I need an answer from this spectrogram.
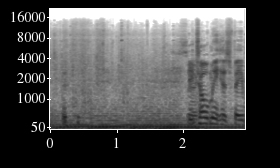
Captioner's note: plane roaring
